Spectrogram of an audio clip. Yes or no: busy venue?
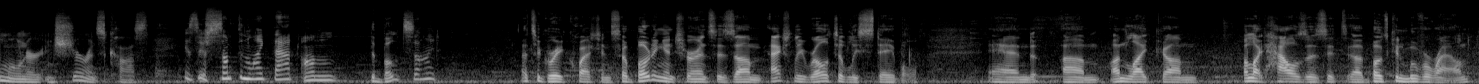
yes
